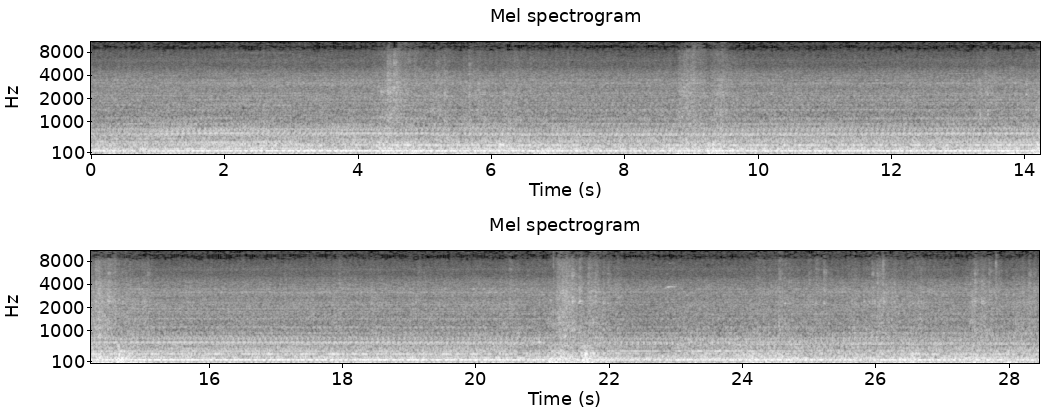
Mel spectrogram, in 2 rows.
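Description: Scania L94UB single-deck bus heard from inside the rear of the saloon while driving: a steady engine and drivetrain drone with a low hum. Four sharp knocks cut through it at intervals.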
